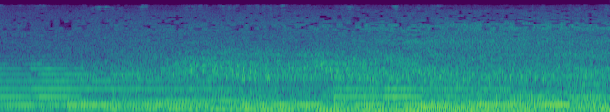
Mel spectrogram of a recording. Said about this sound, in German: Das Boot nähert sich dem Ufer.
